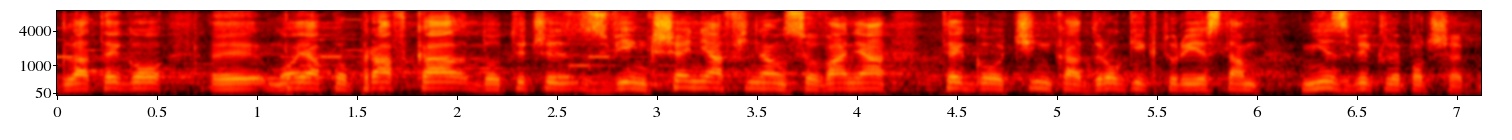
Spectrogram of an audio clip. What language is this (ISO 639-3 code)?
pol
